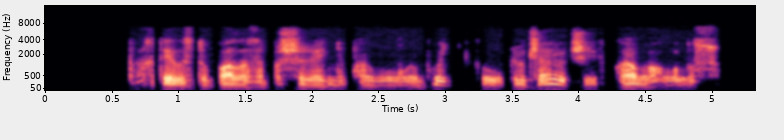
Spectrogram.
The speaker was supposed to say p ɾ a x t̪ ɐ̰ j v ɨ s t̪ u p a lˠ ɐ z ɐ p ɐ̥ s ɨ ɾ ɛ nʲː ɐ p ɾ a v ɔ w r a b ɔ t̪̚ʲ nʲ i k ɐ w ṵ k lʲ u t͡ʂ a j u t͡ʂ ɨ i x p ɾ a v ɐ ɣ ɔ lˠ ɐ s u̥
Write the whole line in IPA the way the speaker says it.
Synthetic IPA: p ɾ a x t̪ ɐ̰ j v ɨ s t̪ u p a lˠ ɐ z ɐ p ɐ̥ ʂ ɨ ɾ ɛ nʲː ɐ p ɾ a v ɔ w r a b ɔ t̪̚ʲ nʲ i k ɐ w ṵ k lʲ u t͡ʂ a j u t͡ʂ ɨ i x p ɾ a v ɐ ɣ ɔ lˠ ɐ s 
